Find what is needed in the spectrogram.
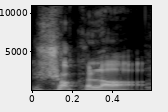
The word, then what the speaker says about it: chocolat: I only remember because we were making fun of it because you had to pronounce it chocolat. – Yeah. – You know, chocolat. Chocolate in French.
